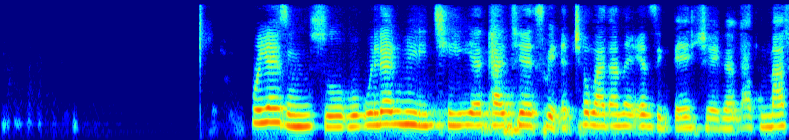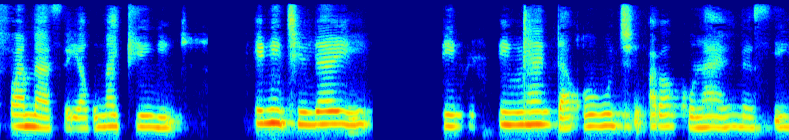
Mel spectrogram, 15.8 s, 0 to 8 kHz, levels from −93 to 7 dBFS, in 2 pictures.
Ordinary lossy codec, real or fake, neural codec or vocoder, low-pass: MP3, 48 kbps; fake; codec, 16 kHz, 0.5 kbps, FunCodec, trained on Chinese and English, 25 frames a second; 7.2 kHz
